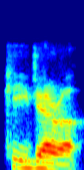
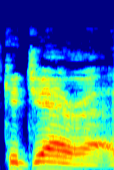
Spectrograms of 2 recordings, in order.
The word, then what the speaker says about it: Xigera: She's number 13 and Key Jera, but it's spelled completely differently. – If you are looking at this race, it's the 8:20 at Keeneland on Friday. It's Kijera, and the spelling is Xigera. Sounds like nothing like how it's spelled.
